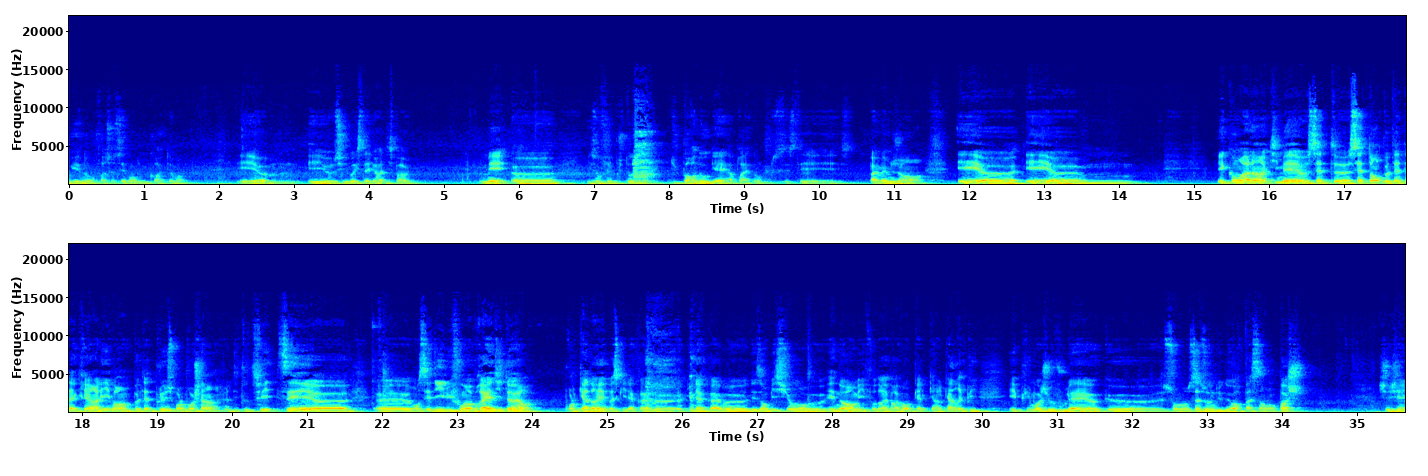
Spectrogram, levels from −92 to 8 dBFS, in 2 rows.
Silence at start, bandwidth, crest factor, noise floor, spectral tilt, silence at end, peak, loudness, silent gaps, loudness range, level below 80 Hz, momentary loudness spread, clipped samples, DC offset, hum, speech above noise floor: 0 s; 11.5 kHz; 18 dB; -51 dBFS; -7.5 dB/octave; 0 s; -12 dBFS; -30 LUFS; none; 7 LU; -48 dBFS; 15 LU; under 0.1%; under 0.1%; none; 22 dB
